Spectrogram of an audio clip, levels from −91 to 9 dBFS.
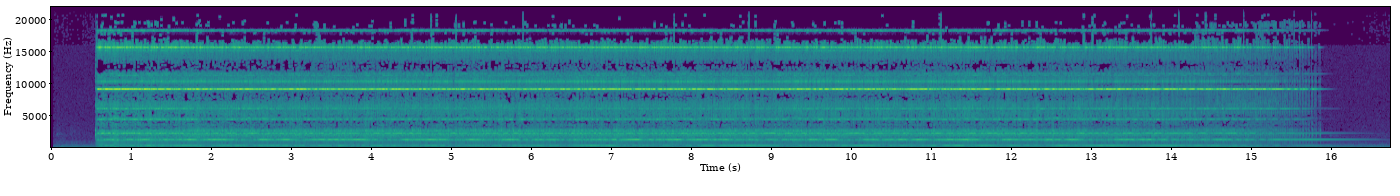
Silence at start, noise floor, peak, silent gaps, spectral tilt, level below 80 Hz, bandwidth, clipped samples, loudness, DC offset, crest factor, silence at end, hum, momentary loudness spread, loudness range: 0.55 s; -53 dBFS; -2 dBFS; none; 1 dB/octave; -56 dBFS; over 20 kHz; under 0.1%; -13 LUFS; under 0.1%; 16 dB; 0.85 s; none; 5 LU; 3 LU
